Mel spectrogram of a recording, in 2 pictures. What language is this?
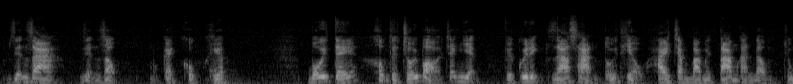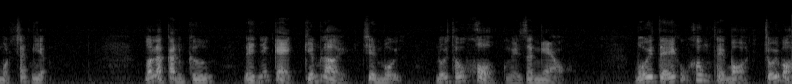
Vietnamese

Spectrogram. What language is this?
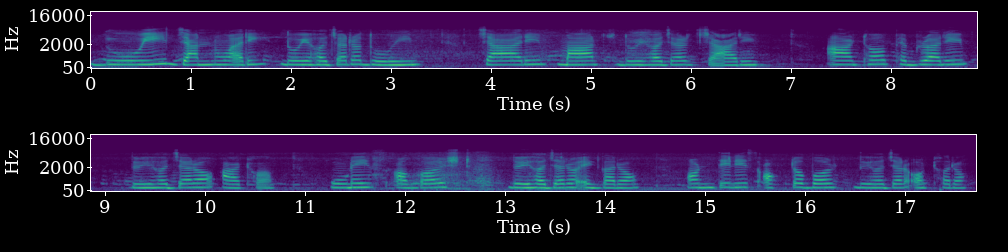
Odia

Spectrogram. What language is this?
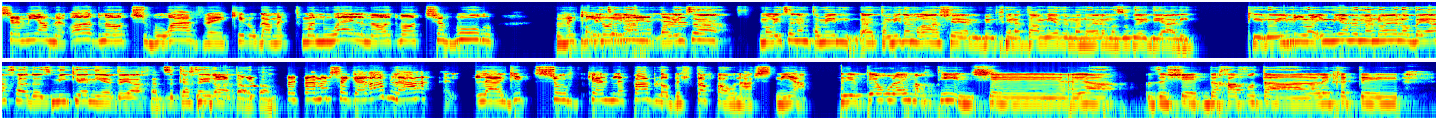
Hebrew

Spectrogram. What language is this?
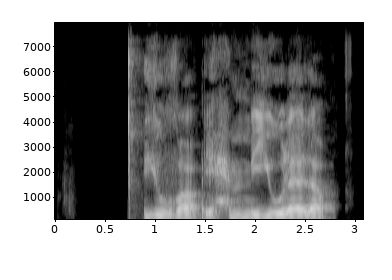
Kabyle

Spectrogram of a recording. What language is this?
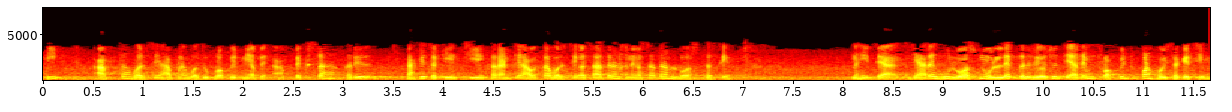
Gujarati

